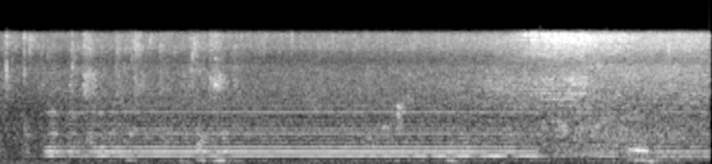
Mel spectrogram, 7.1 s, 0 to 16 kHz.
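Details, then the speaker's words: 16-inch electric fan (model SDS16M4) on speed 1, hand-spun to start: steady low electrical hum for several seconds without clean spin-up, motor sounds underpowered; fails to self-start, run capacitor (1.5 µF, 400 V) to be checked next. "เครื่องจะมีเสียงมอเตอร์ร้องเสียงทางๆเนะครับเหมือนกำลังมอเตอร์ไม่ถึงนะครับ"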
